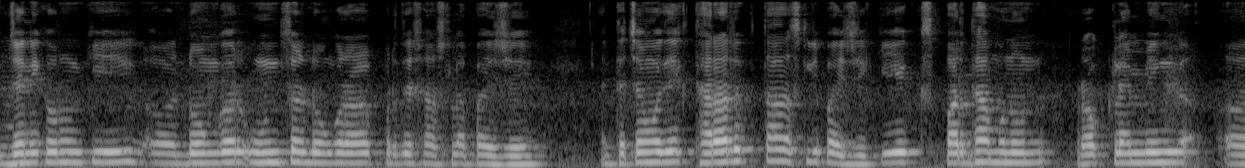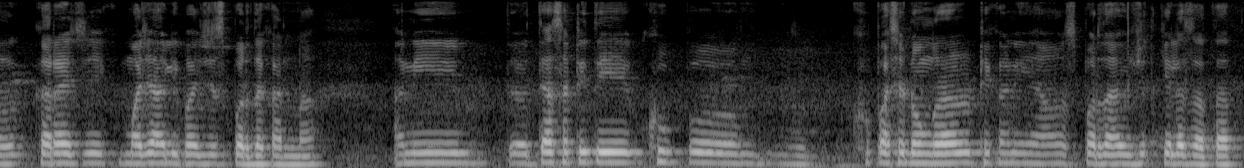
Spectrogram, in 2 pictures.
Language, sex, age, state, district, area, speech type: Marathi, male, 30-45, Maharashtra, Beed, rural, spontaneous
